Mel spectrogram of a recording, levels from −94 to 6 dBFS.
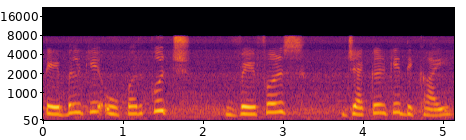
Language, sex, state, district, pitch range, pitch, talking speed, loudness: Hindi, female, Maharashtra, Mumbai Suburban, 240-305 Hz, 255 Hz, 95 wpm, -16 LUFS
